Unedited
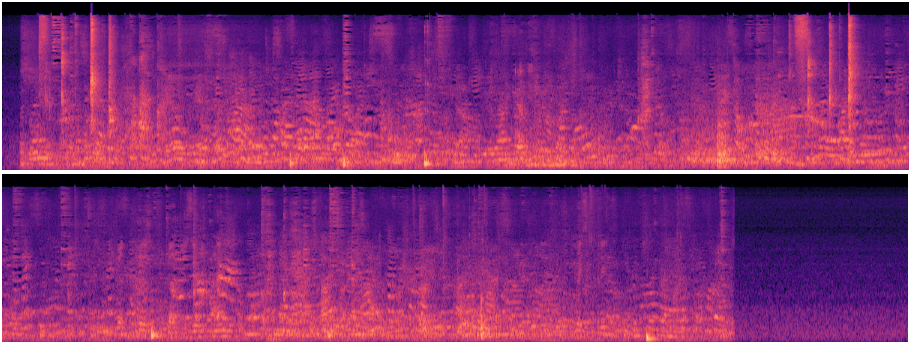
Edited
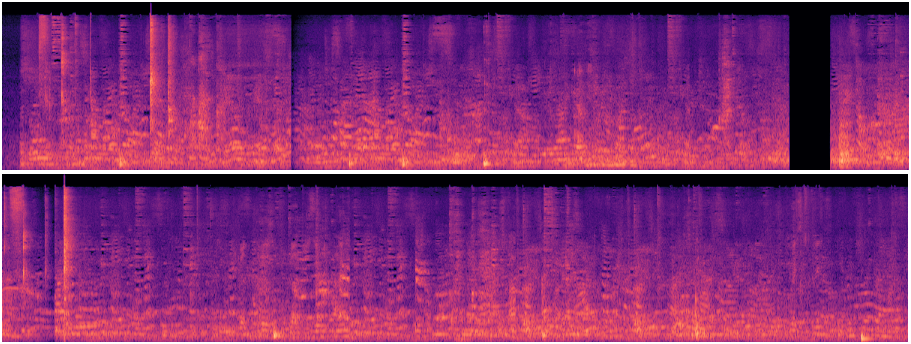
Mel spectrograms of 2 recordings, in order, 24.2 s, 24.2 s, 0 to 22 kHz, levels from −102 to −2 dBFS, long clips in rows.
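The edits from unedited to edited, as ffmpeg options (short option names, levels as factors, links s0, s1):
-filter_complex "[0:a]asplit=12[s0][s1][s2][s3][s4][s5][s6][s7][s8][s9][s10][s11];[s0]atrim=end=1.182[s12];[s1]atrim=start=4.158:end=4.952[s13];[s2]atrim=start=1.178:end=3.06,asetpts=PTS-STARTPTS,afade=t=out:st=1.878:d=0.004:c=hsin[s14];[s3]atrim=start=3.06:end=8.082,asetpts=PTS-STARTPTS,afade=t=in:d=0.5[s15];[s4]atrim=start=5.798:end=6.092[s16];[s5]atrim=start=8.078:end=9.41,asetpts=PTS-STARTPTS,afade=t=out:st=1.328:d=0.004:c=hsin,apad=pad_dur=0.55[s17];[s6]atrim=start=9.41:end=11.16,asetpts=PTS-STARTPTS,afade=t=in:d=0.004:c=hsin,afade=t=out:st=1.05:d=0.7:silence=0.0749894[s18];[s7]atrim=start=11.16:end=15.092,asetpts=PTS-STARTPTS,afade=t=in:d=0.004:c=hsin:silence=0.0749894[s19];[s8]atrim=start=11.718:end=12.602[s20];[s9]atrim=start=15.088:end=16.422[s21];[s10]atrim=start=17.548:end=17.902[s22];[s11]atrim=start=16.418[s23];[s12][s13]acrossfade=d=0.004:c1=hsin:c2=hsin[s24];[s14][s15]concat=n=2:v=0:a=1[s25];[s24][s25]acrossfade=d=0.004:c1=hsin:c2=hsin[s26];[s26][s16]acrossfade=d=0.004:c1=hsin:c2=hsin[s27];[s17][s18][s19]concat=n=3:v=0:a=1[s28];[s27][s28]acrossfade=d=0.004:c1=hsin:c2=hsin[s29];[s29][s20]acrossfade=d=0.004:c1=hsin:c2=hsin[s30];[s30][s21]acrossfade=d=0.004:c1=hsin:c2=hsin[s31];[s31][s22]acrossfade=d=0.004:c1=hsin:c2=hsin[s32];[s32][s23]acrossfade=d=0.004:c1=hsin:c2=hsin"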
